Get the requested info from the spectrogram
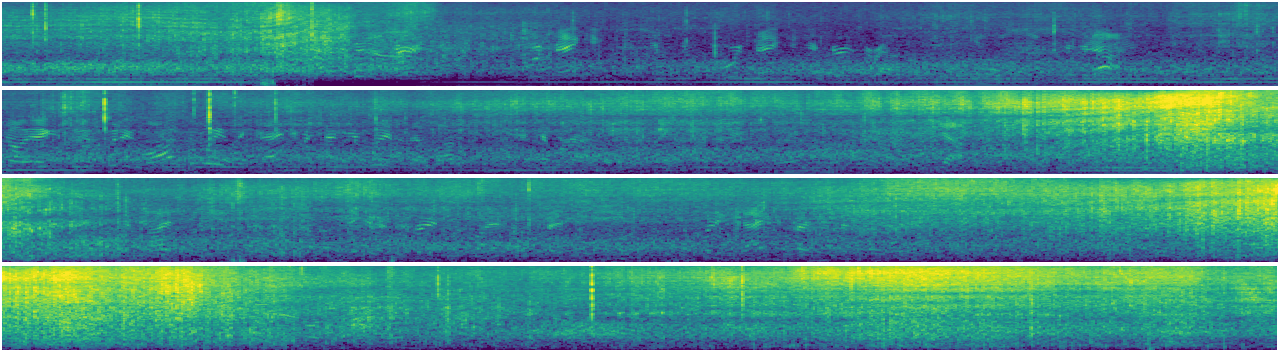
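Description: Skis sliding and scraping over packed snow with wind on the microphone, swelling into loud rushes about halfway through, again a few seconds later, and near the end. A steady low hum runs under the first half, then fades out.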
